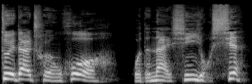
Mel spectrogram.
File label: Threaten, zh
